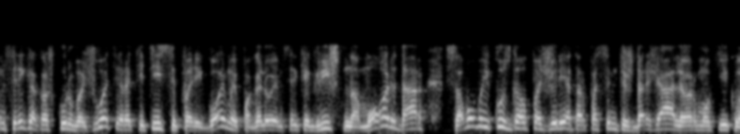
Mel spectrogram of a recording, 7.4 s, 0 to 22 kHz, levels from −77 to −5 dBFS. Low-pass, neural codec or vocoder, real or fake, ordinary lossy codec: 5.4 kHz; none; real; Opus, 16 kbps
